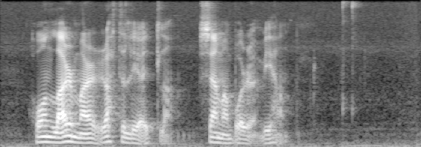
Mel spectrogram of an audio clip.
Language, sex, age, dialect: Faroese, male, 15-35, Norðurstreymoy/Eysturoy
